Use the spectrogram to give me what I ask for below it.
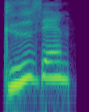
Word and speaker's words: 偶然: 偶然. – Coincidence. By chance. – 偶然. 偶然. – Starting low, rising on the second syllable. う. Staying high.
